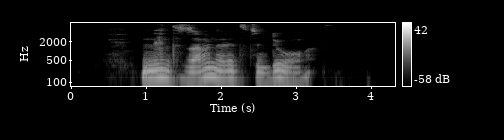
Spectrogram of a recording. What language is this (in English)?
Kabyle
